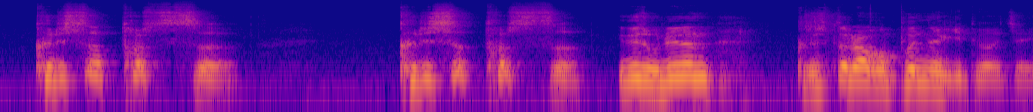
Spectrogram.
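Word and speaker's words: Χριστός: 그런데 이 그리스도라고 하는 이 말은 헬라 말, 그리스 말입니다. 발음 그대로 읽으면 크리스토스.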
